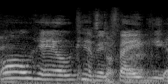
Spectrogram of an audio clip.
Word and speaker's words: Feige: That's how you say that guy's name, by the way. – Feige. – Yes, it's Feige.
